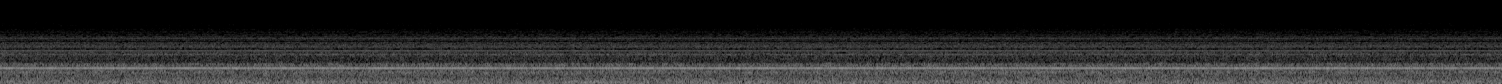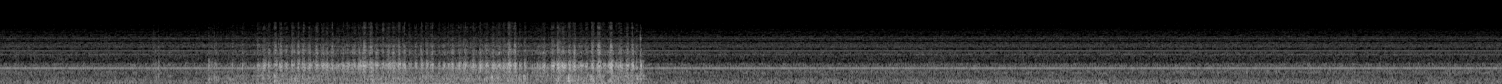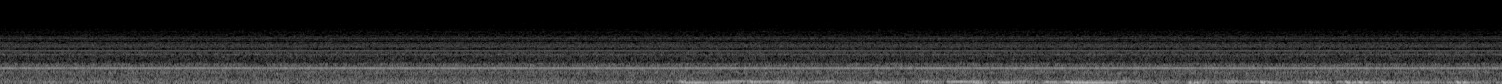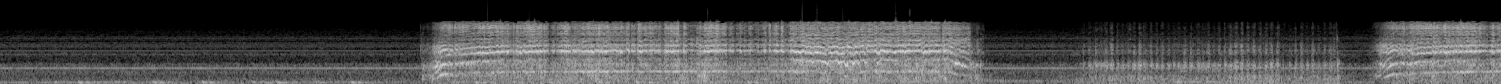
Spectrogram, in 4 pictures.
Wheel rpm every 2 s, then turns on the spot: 0, 0, 0, 0, 0, 0, 0, 0, 0, 20, 10, 0, 0, 0, 0, 0, 0, 0, 0, 0, 0, 0, 0, 0, 40, 160, 160, 50, 20, 70.
18-22 54-58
